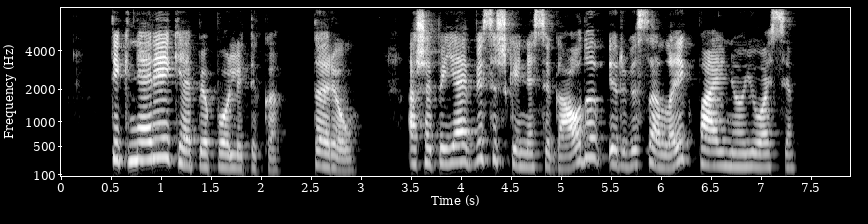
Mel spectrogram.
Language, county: Lithuanian, Telšiai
